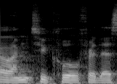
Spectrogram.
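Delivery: normal talking voice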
